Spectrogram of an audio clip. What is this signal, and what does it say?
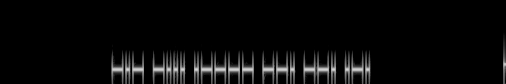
Morse code, heard as a keyed tone, about 34 wpm, 700 Hz. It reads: KB1GGR
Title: USA Call Signs Repeated 3x 35wpm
